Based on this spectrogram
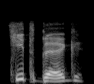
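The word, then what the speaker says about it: קיטבג: Kitbeg is the Hebrew pronunciation of the word kit bag, or the words kit bag.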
